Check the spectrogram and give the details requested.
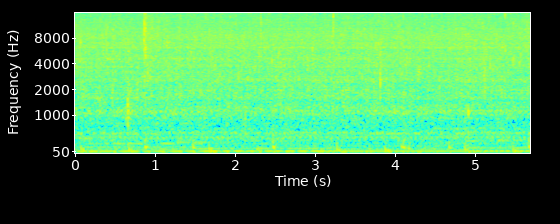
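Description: Chicken pieces frying in a pot on medium heat, sizzling steadily, with a few faint crackles.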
